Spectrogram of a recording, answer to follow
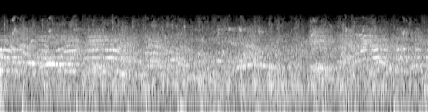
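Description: A basketball being dribbled on a hardwood court, over the steady background chatter of an arena crowd.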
